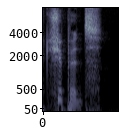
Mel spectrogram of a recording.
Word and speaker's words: Qpid: Oh, it's a Q episode because it's called Cupid. Notably spelt with just Q-P-I-D.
